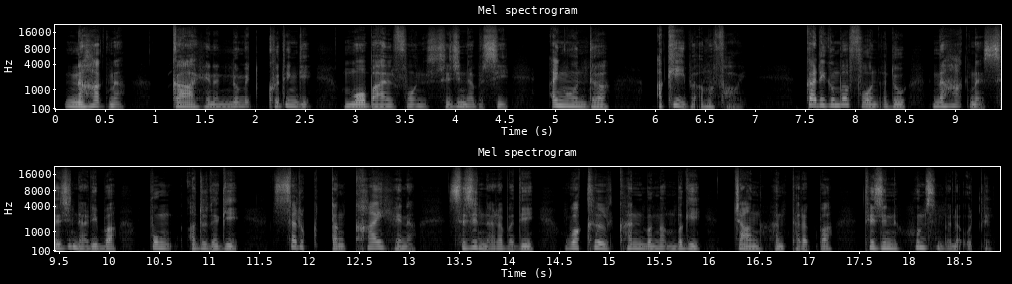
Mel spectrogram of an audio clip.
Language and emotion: Manipuri, fearful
